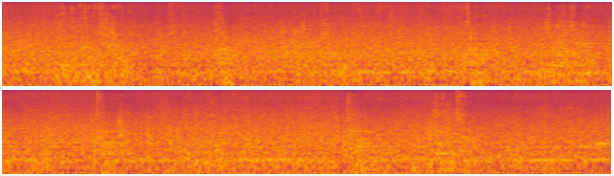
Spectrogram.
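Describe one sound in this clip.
An excavator bucket scrapes and knocks against earth.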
